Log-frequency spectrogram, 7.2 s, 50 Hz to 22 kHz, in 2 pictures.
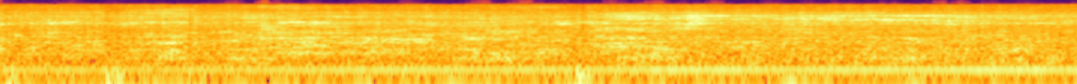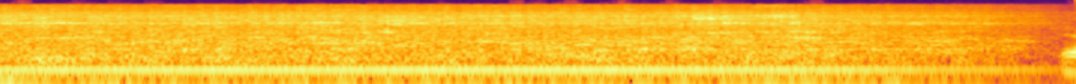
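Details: Camshaft break-in on a fresh engine build, about 2000 rpm, no temperature gauge: steady, even drone at fast idle with no ticking or knocking; runs clean.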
